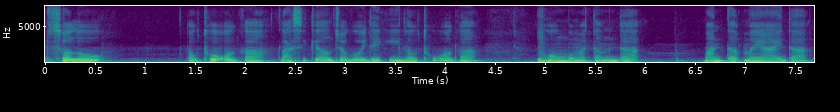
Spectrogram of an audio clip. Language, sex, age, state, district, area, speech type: Manipuri, female, 45-60, Manipur, Imphal West, urban, spontaneous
